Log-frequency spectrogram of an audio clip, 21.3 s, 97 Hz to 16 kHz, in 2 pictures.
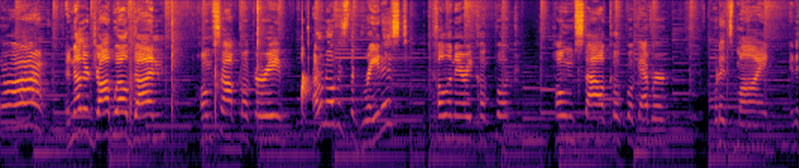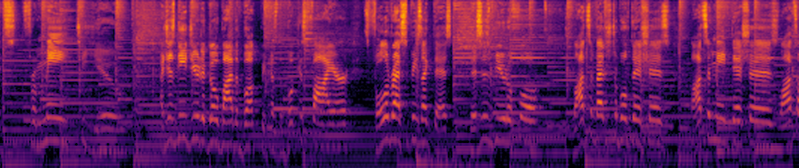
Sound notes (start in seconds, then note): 0.2 yells; 4.0 book popping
